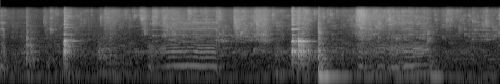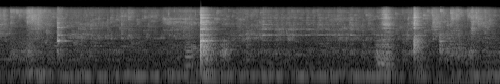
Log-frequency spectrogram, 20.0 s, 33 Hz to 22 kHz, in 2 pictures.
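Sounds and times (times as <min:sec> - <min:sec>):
pet snoring: 0:00.0 - 0:00.2, 0:02.9 - 0:04.5, 0:07.0 - 0:08.8.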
